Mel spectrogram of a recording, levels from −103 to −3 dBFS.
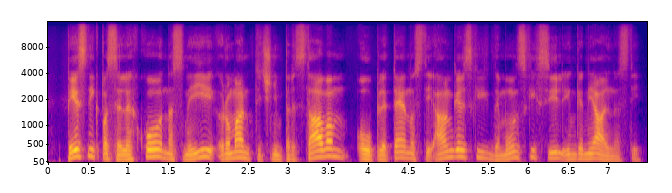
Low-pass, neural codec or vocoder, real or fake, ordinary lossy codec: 14.4 kHz; autoencoder, 48 kHz, 32 numbers a frame, DAC-VAE, trained on Japanese speech; fake; AAC, 64 kbps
